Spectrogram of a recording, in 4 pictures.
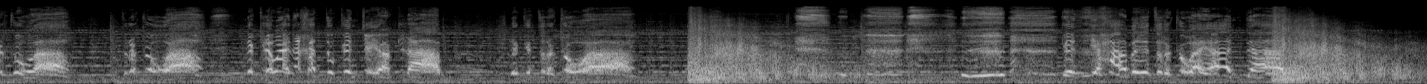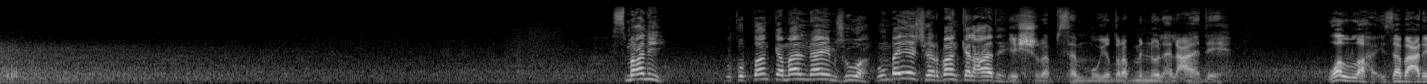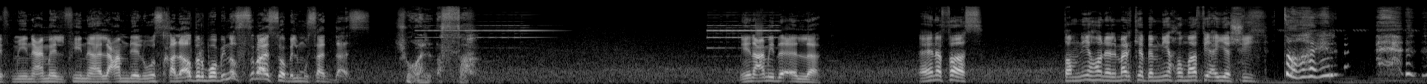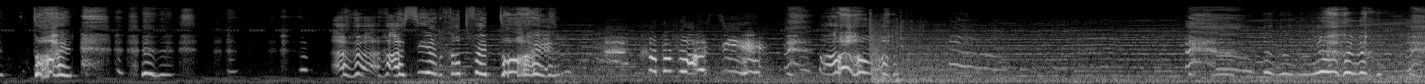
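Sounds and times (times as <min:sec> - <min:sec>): woman shouting frantically: 0:00.0 - 0:06.4, 0:10.6 - 0:12.9, 0:43.1 - 0:43.7, 0:46.2 - 0:52.9, 0:55.0 - 0:57.0
music: 0:00.0 - 0:12.8, 0:46.1 - 0:57.0
shotgun blasts: 0:06.9 - 0:08.0, 0:12.7 - 0:14.6
mobile phone ringtone: 0:32.7 - 0:34.2, 0:35.6 - 0:36.4.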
